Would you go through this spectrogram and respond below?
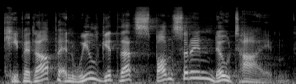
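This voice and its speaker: An actor playing a vain, theatrical ghoulish horror host in a campy radio show, full of pompous punning patter. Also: male voice, high voice, very animated, normal speed, fairly bright tone, breathy edge, exaggerated voice. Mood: mock grand.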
